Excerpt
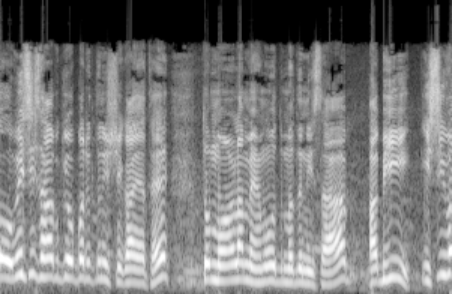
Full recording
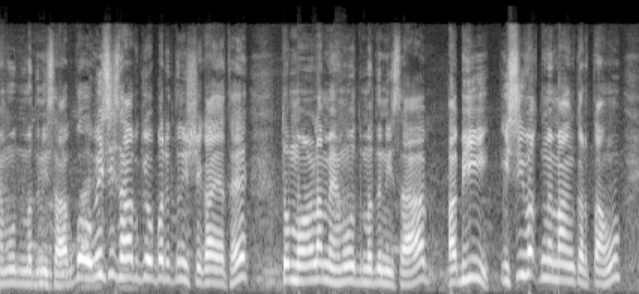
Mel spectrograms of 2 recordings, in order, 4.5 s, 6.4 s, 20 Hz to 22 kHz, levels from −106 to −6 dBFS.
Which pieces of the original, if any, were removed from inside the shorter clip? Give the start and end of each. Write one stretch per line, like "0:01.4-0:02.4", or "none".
none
